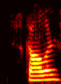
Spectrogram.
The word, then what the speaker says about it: Scalar: And so I couldn't handle that until I had Atlantis Scaler. So am I pronouncing that right? Scholar. – Perfectly.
